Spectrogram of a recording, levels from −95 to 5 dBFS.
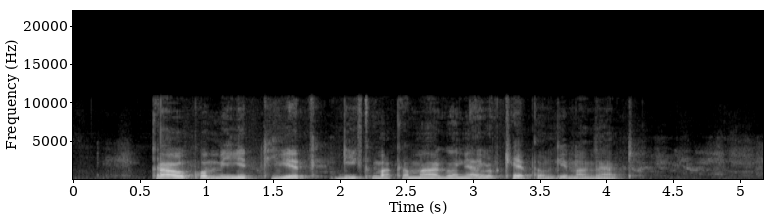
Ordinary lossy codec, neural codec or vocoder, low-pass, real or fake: none; codec, 24 kHz, 1.5 kbps, HILCodec; 10.8 kHz; fake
